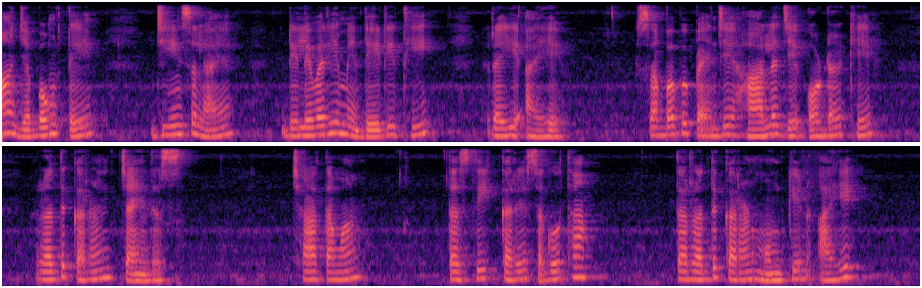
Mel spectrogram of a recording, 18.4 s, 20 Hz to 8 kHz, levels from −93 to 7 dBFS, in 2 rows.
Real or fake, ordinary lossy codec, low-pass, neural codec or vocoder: real; none; 7.2 kHz; none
